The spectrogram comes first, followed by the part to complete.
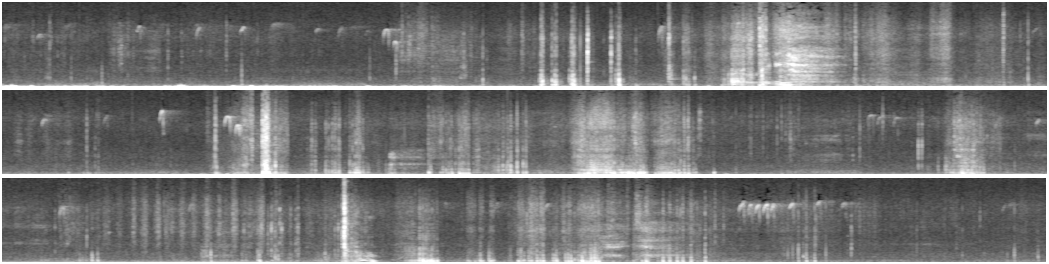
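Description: A dog screaming in several separate bursts of high, voice-like yelping and whining, with a few sharp clicks and knocks in between from a grease gun being worked on a tractor loader's zerk fitting.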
